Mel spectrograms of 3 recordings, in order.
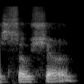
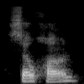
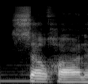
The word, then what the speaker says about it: Sochan: him six nine Jeremy sochan Sohan I guess you don't pronounce the C Eldon Johnson he's a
